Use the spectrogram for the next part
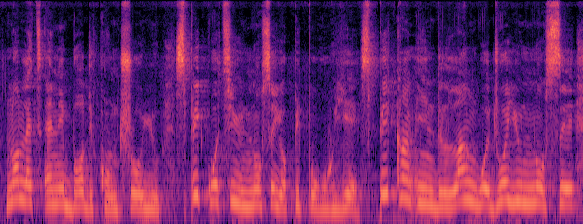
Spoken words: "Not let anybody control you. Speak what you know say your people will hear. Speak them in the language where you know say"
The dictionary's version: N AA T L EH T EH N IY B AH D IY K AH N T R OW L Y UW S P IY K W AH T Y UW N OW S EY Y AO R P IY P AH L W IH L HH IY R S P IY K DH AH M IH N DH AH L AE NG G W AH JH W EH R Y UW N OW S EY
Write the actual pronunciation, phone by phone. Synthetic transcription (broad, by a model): N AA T L EH T EH N IY B AH D IY K AH N T R OW L Y UW S P IY K W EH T Y UW N OW S EY Y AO P IY P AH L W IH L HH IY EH S P IY K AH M IH N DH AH L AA NG G W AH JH W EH Y UW N OW S EY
